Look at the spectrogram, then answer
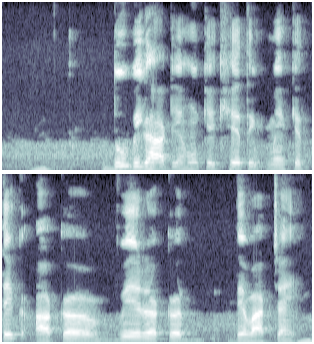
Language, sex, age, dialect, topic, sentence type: Maithili, male, 18-24, Southern/Standard, agriculture, question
